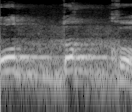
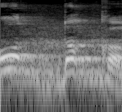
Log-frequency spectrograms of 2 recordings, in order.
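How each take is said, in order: No difference in how they are said.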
